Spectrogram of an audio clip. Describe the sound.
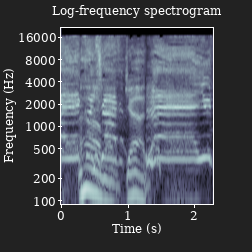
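A person loudly imitates screaming: a few drawn-out, wavering vocal cries with sliding pitch, with no words spoken.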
